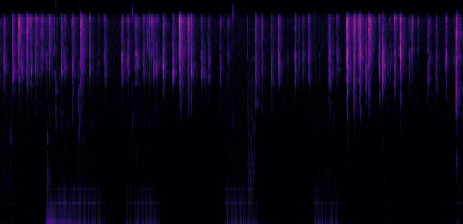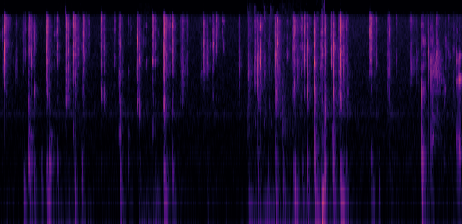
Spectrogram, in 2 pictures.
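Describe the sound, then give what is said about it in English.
Rapid, clattering keystrokes from two people typing at once on computer keyboards, fairly loud, starting in short bursts and then settling into fast continuous typing with no voices. “What are you guys typing? Sorry. Loud typing.”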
